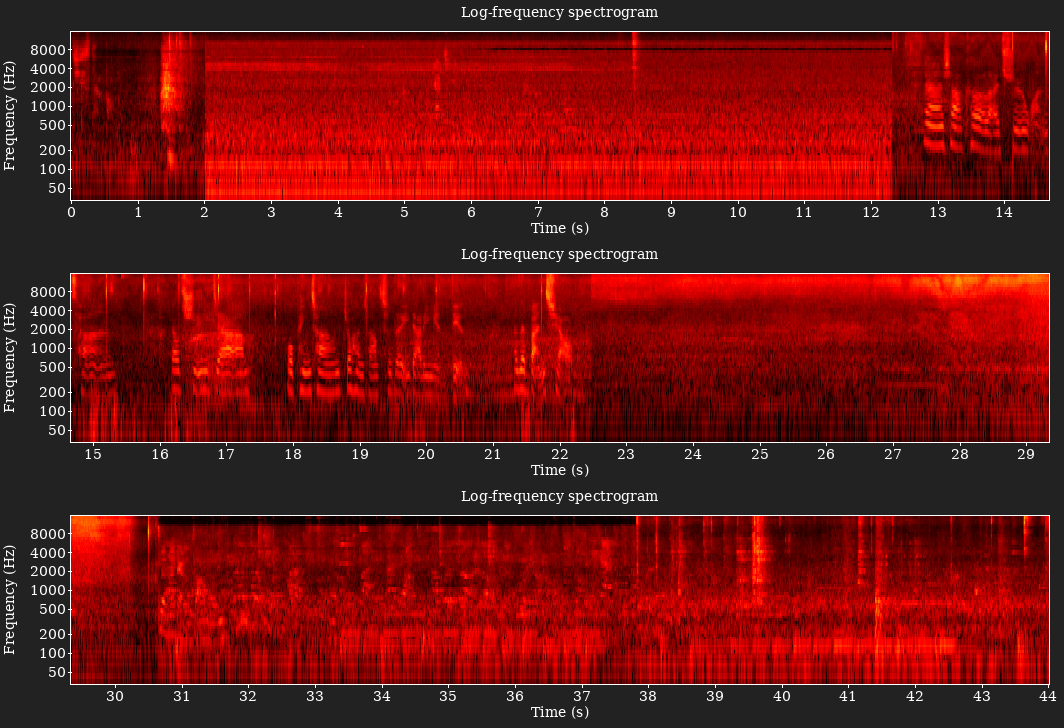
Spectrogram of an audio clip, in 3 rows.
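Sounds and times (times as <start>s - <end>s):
machine hum: 2.0s - 13.8s, 15.4s - 30.6s, 37.8s - 43.2s
even hiss: 14.1s - 30.6s.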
